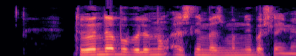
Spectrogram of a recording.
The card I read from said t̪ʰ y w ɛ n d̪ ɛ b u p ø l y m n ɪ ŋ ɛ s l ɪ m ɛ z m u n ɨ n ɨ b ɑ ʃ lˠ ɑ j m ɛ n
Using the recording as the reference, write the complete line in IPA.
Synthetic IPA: t̪ʰ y w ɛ n d̪ ɛ b u b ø l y m n ɪ ŋ ɛ s l ɪ m ɛ z m u n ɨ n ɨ b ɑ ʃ lˠ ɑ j m ɛ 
